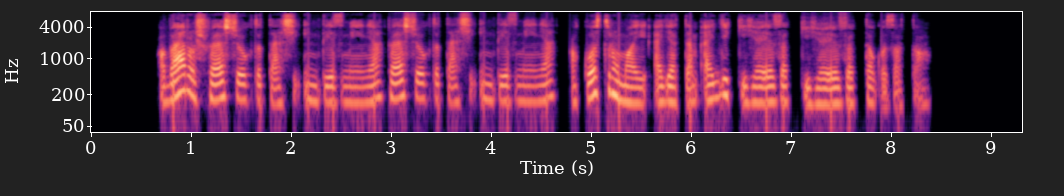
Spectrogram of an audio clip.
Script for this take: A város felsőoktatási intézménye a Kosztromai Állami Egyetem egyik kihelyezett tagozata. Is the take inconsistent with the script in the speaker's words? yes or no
yes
